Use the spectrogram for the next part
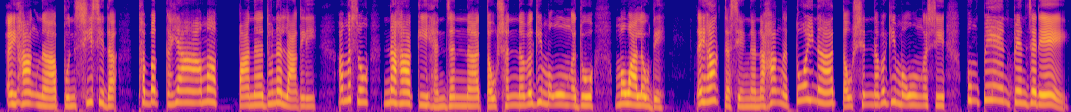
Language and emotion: Manipuri, angry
